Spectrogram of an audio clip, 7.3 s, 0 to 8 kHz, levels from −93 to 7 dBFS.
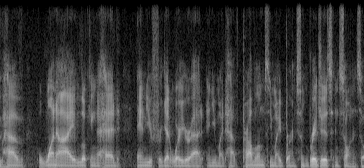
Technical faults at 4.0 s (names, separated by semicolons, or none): none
